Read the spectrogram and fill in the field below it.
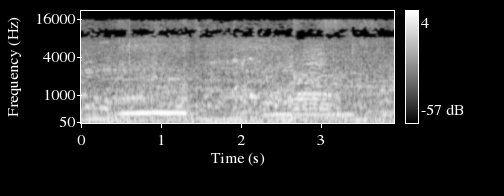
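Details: Raging cattle coming down off a truck: two sustained, steady low moos, the first longer and slightly rising, the second shorter, over rumbling engine-like noise and a man's voice.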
